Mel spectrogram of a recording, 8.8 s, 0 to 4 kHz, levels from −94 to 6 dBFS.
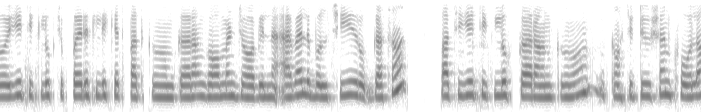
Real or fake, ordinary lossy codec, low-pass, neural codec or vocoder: real; none; 3.6 kHz; none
